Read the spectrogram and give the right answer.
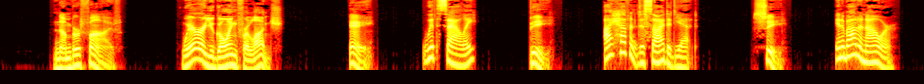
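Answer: B: I haven't decided yet.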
